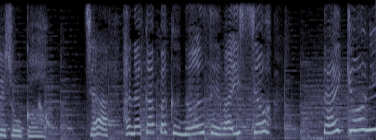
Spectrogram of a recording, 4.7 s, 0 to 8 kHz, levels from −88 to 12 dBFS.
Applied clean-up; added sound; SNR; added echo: none; none; none; none.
